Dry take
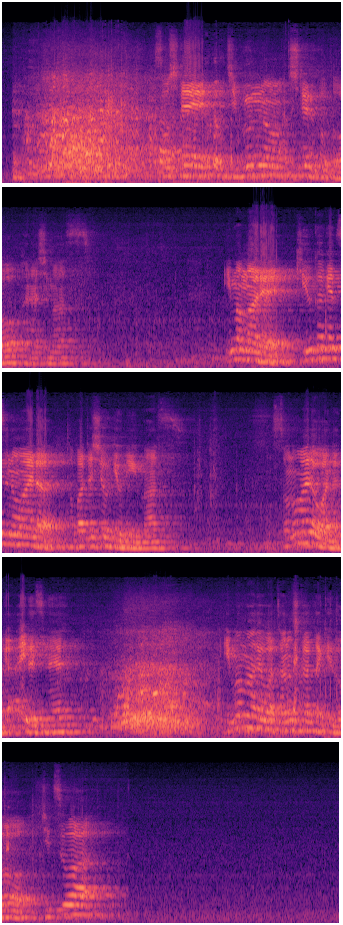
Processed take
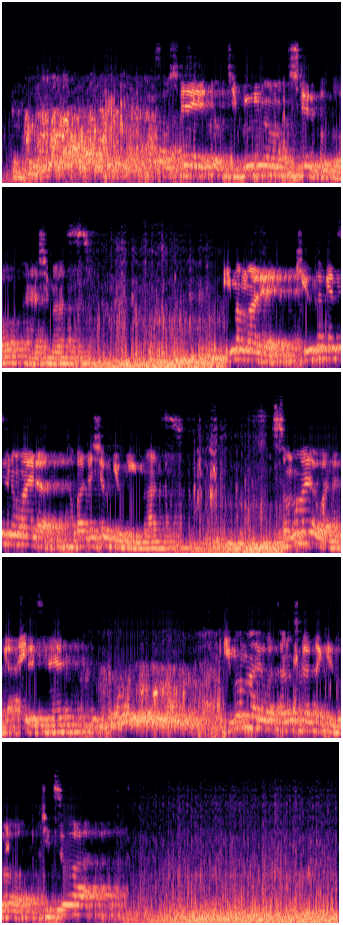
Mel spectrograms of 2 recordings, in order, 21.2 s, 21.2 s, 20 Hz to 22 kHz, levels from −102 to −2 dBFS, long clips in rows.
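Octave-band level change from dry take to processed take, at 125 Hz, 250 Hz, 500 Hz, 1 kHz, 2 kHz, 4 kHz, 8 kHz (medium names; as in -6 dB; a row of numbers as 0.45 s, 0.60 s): +15.0 dB, +12.5 dB, +10.0 dB, +6.0 dB, +6.5 dB, +6.5 dB, +7.5 dB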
